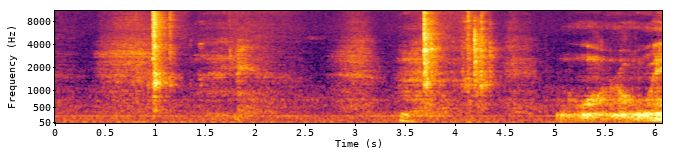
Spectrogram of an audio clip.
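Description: A few sharp clicks of wires and Wago lever connectors being handled as wires are pushed into them. Near the end comes a short breathy grunt from the man working.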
